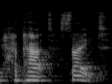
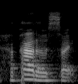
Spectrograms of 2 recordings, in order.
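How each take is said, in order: First: No vowel is heard between hepat and cyte. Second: An o vowel joins hepat and cyte. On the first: The speaker calls it wrong. "we don't want to say" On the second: The speaker calls it right. "We want to say hepatocyte to make it flow"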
